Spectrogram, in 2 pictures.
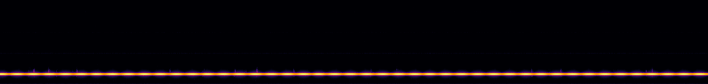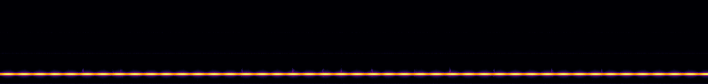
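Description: A single pure, high sine-wave tone held at one steady pitch, the generated tone of a binaural-beat frequency track. Its loudness pulses evenly, about two to three times a second.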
